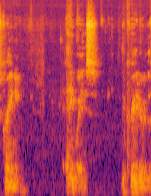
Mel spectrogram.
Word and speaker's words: Groening: Um, I always thought it's pronounced groaning, but I found out it's graining.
